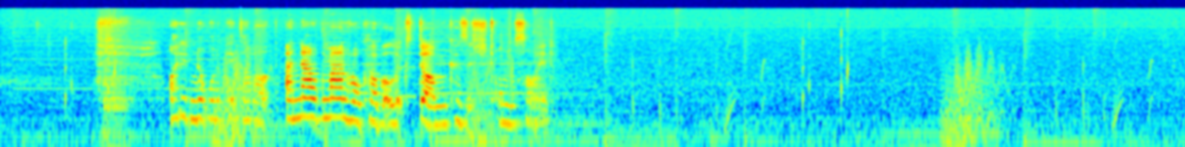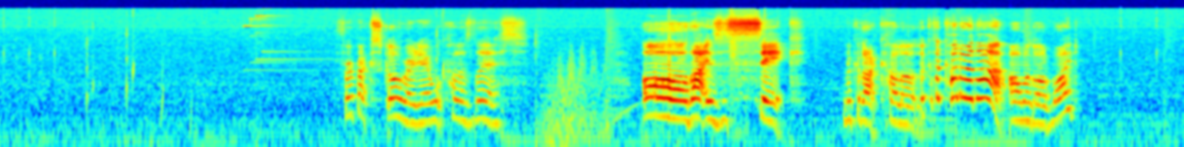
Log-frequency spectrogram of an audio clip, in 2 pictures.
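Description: A young woman talks casually into a microphone, in short bursts.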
